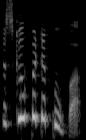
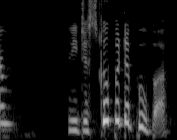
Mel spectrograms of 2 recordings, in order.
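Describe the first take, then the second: First: High, sing-song mock Swedish Chef; lightly voiced Muppet chef babble. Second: Said in the usual way. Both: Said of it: "in the voice of the Swedish chef from the Muppets".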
